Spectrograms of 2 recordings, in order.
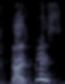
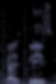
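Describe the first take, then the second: First: Louder desperate plea; being chased. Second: Said in the usual way. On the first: Real, not acted. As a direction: beg loudly, under attack. Begging teammates, said twice.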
